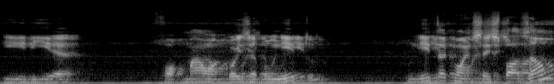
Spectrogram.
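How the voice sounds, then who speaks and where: A man speaks at a very slow pace, leaving long, frequent pauses. Audible room echo surrounds his voice. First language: English (speaking Portuguese). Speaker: pastor. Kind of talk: sermon.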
